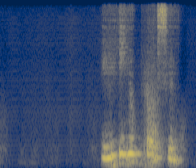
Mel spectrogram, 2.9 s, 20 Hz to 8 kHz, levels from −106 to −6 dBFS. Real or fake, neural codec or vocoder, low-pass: fake; codec, 44.1 kHz, 0.9 kbps, DAC; 7.2 kHz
